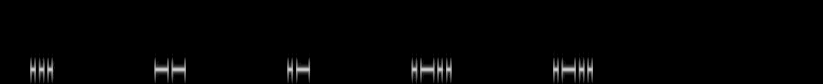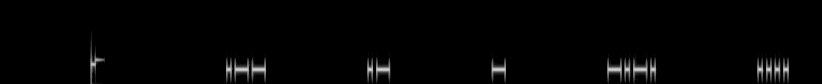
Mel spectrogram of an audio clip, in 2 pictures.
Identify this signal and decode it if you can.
Morse code, heard as a keyed tone, about 27 wpm, spaced as for 8 wpm, 700 Hz. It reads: SMALL WATCH
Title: 8x Character Spacing - Top 500 Words - 28wpm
